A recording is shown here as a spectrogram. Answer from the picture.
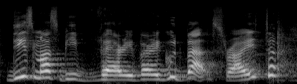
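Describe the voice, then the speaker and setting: In an Italian accent, a woman speaks at a moderate pace with lively intonation. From Italy. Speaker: researcher. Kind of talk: conference presentation. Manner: hesitant, many fillers.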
